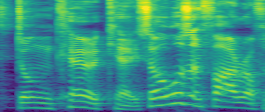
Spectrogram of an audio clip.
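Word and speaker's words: Dunkirk: I don't know how it's pronounced. It's Dunkerque.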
